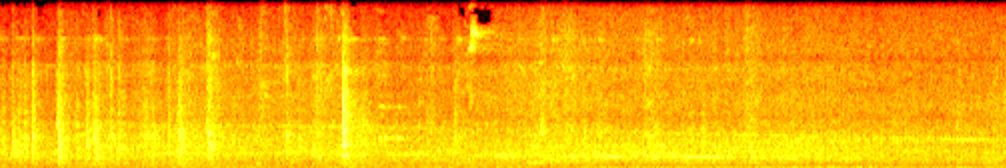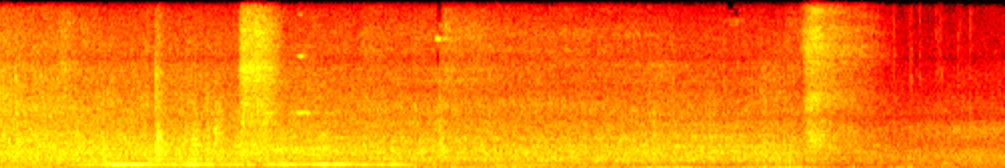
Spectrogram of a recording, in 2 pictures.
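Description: A heavy truck engine rumbles loudly as it drives past close by.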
